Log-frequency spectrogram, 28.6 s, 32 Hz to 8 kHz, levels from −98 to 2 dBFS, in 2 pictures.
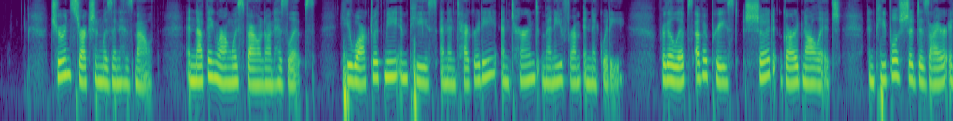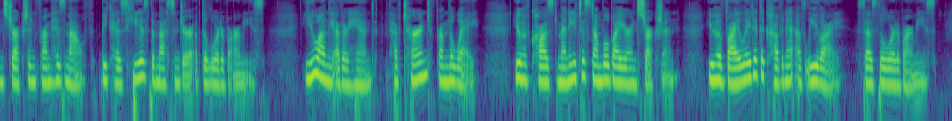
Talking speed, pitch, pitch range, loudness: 180 wpm, 195 Hz, 185-215 Hz, -22 LUFS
